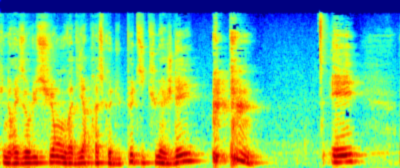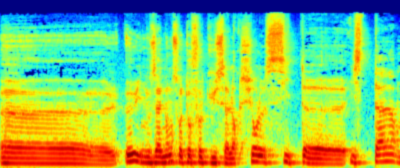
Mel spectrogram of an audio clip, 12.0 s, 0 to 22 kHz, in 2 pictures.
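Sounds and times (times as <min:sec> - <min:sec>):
man clearing his throat: 0:03.2 - 0:04.0.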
